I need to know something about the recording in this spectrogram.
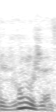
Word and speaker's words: Junges: Se escreve com I mesmo ou Y? Junges. Não, J. É J? É Junges.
